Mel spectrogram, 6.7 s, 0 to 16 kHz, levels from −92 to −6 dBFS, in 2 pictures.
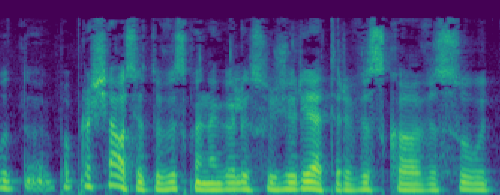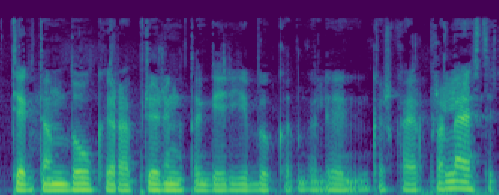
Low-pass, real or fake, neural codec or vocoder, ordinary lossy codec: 14.4 kHz; real; none; MP3, 48 kbps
